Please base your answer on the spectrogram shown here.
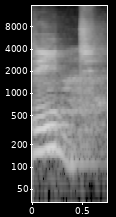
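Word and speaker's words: read: পড়ার ইংরেজি রিড, past form রেড, spelling কিন্তু একই, past participle রেড, রিড, রেড, রেড, spelling একই, শুধুমাত্র উচ্চারণ আলাদা।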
